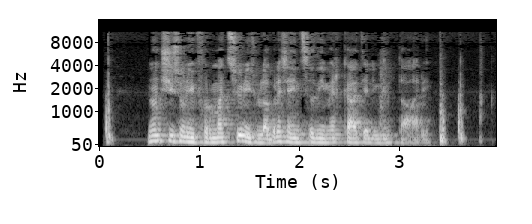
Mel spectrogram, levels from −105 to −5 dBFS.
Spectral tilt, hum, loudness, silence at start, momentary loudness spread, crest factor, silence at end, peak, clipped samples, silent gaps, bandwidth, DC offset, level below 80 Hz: -6 dB/octave; none; -22 LUFS; 0.05 s; 12 LU; 16 dB; 0.15 s; -4 dBFS; under 0.1%; none; 11.5 kHz; under 0.1%; -54 dBFS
